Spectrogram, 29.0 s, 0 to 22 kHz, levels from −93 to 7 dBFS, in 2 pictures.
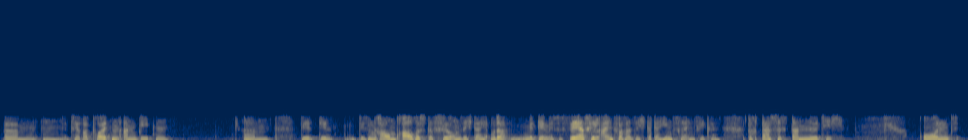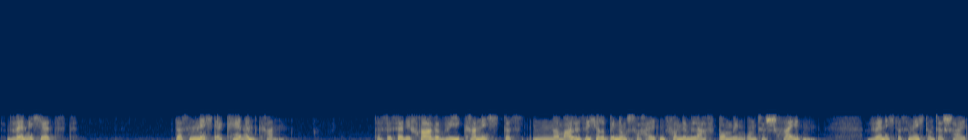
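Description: Throughout, the speech sounds buzzy and synthetic, with nothing above 3.8 kHz: heavy AMR narrowband mobile codec damage, which points to a low rate near 6.7 kbps.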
